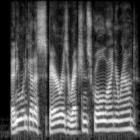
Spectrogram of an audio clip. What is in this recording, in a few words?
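female help; NWNDS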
